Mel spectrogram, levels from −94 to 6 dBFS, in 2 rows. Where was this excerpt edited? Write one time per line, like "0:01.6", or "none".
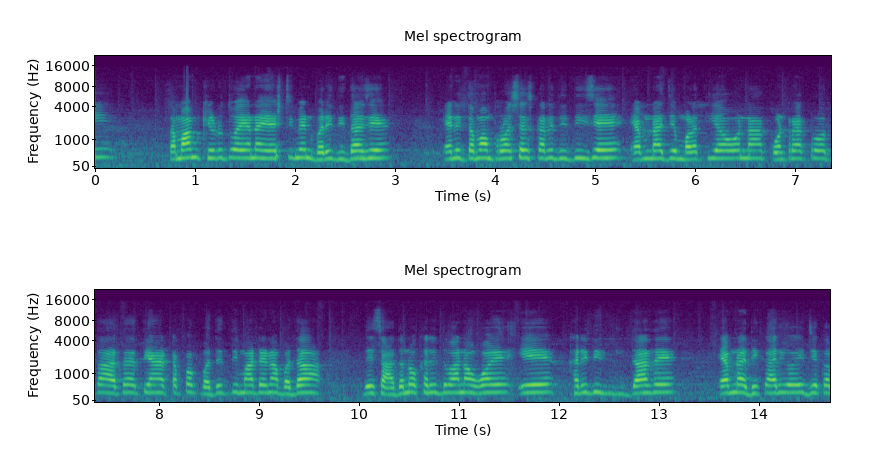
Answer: none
